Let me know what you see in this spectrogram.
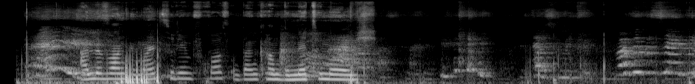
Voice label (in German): Sprachmemo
